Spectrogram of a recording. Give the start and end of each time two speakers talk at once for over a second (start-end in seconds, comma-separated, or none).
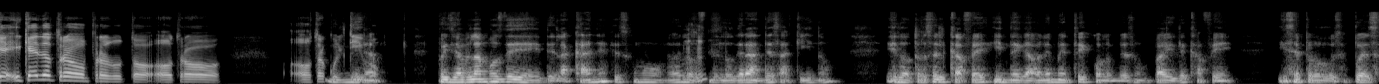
none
